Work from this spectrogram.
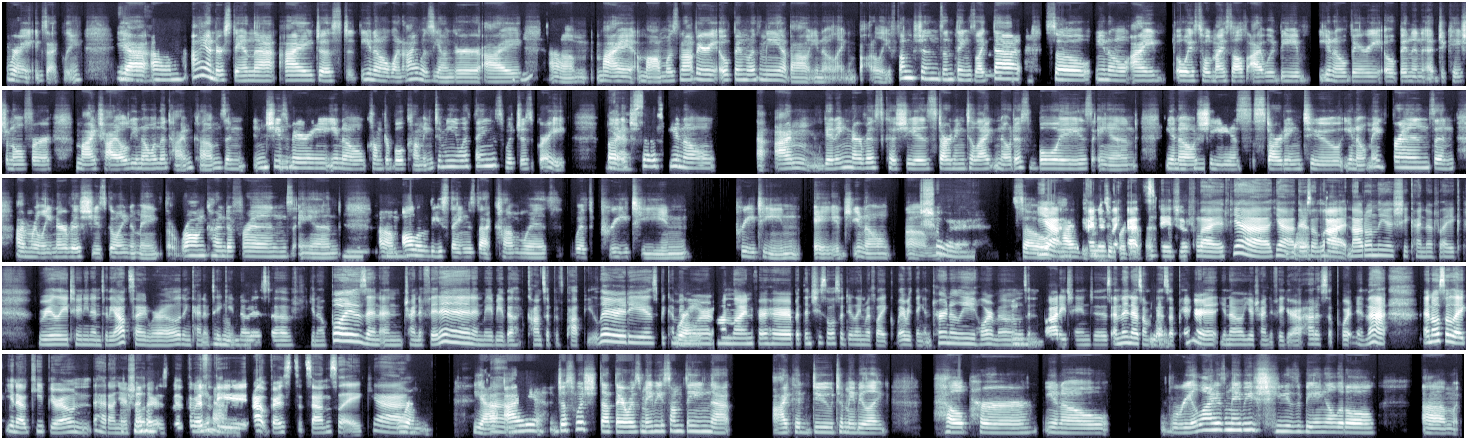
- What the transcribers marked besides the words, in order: unintelligible speech; other background noise; drawn out: "Mhm"; tapping; chuckle; laughing while speaking: "she's"
- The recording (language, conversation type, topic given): English, advice, How can I cope when parenting feels overwhelming?
- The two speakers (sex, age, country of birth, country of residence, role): female, 35-39, United States, United States, advisor; female, 35-39, United States, United States, user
